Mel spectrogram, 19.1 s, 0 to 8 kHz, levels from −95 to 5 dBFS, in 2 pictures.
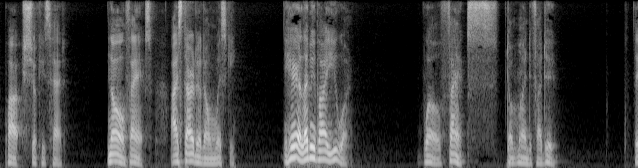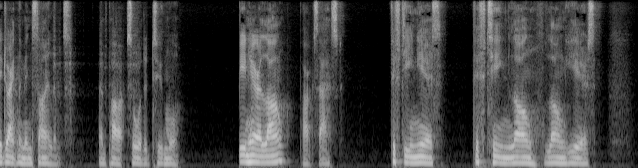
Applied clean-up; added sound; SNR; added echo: neural mask model RNNoise.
